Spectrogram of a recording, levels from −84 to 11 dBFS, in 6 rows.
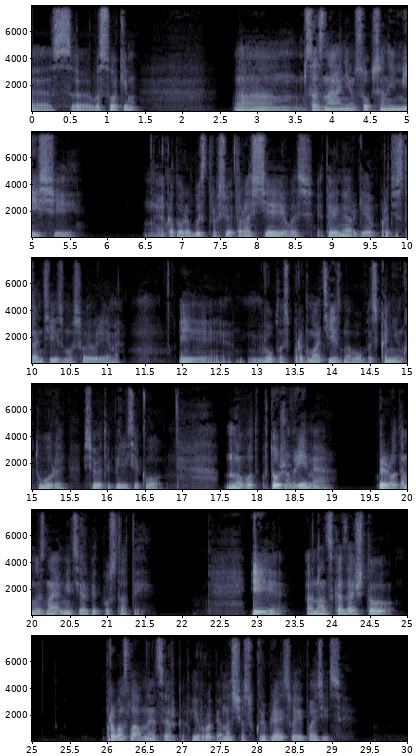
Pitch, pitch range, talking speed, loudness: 110 Hz, 105-125 Hz, 100 wpm, -27 LUFS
